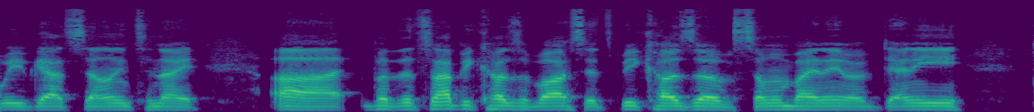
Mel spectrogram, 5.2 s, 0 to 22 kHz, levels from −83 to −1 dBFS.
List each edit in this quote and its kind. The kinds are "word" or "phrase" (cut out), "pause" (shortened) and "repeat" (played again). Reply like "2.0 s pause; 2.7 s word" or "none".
3.7 s word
